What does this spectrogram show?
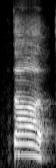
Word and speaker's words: thought: Jadi teach itu verb SAT tapi thought ya verb duanya itu thought. Seperti biasa, GH-nya enggak usah dibaca kalau ada GHT ya.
